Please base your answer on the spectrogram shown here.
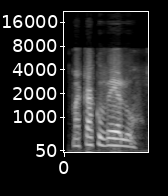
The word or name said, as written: Macaco Velo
